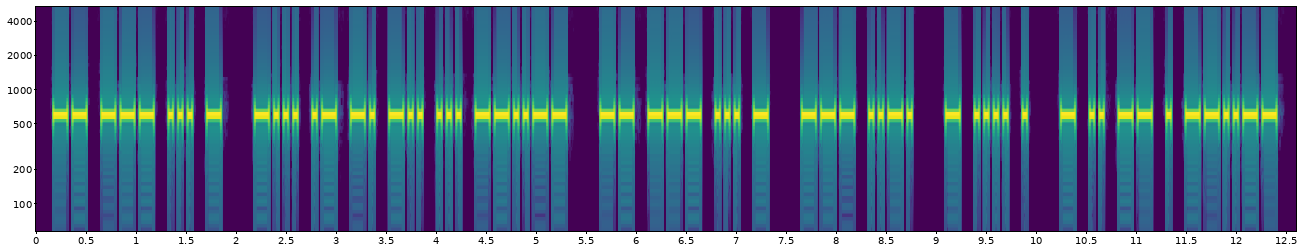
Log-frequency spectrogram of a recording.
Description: Morse code, heard as a keyed tone, about 25 wpm, 600 Hz. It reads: MOST BANDS, MOST OF THE TIME,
